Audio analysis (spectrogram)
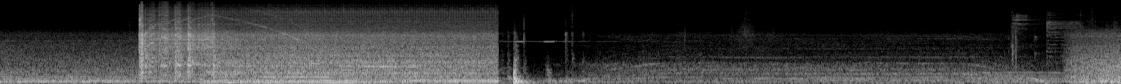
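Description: An Infiniti QX55 SUV engine cranks and catches after a moment, running loudly for a few seconds before dropping to a quieter, steady background hum.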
